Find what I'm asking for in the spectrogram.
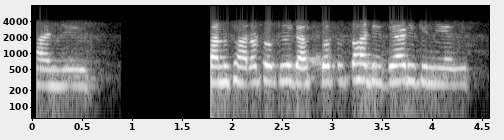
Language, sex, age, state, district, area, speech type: Punjabi, female, 18-30, Punjab, Barnala, urban, conversation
